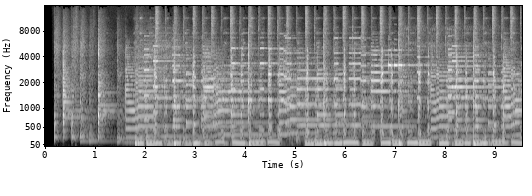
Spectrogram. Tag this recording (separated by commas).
Music, Drum roll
